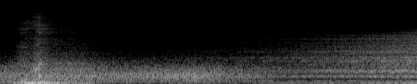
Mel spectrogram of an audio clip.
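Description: A short whoosh about a third of a second in, followed by a low rumble that fades and then swells again.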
